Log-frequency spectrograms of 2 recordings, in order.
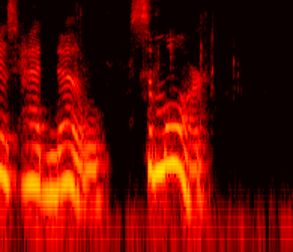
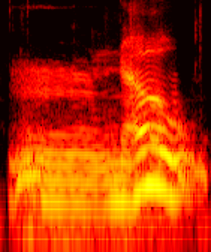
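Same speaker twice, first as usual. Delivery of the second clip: rumbling voice; 2 semitones lower, 5 dB louder than usual. Acted. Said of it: "in his rumbling voice".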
